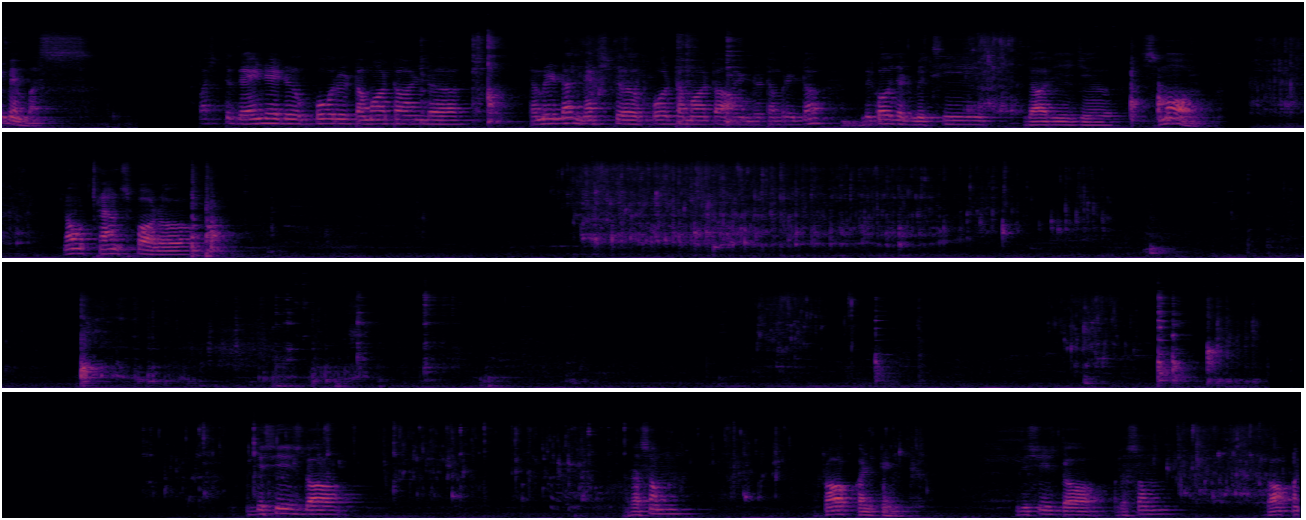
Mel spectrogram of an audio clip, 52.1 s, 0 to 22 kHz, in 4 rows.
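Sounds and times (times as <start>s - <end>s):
pot and utensils clattering: 4.2s - 11.6s, 25.2s - 32.0s, 36.8s - 38.8s
liquid splashing into a pot: 12.5s - 13.7s, 18.5s - 28.4s, 33.5s - 35.1s, 36.5s - 48.7s, 50.5s - 52.0s.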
